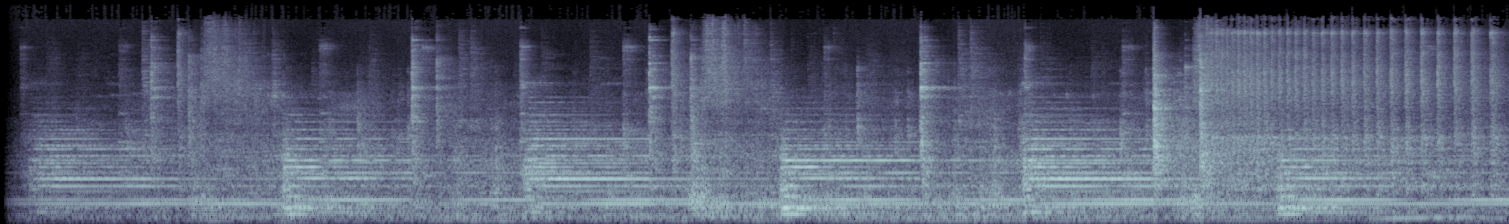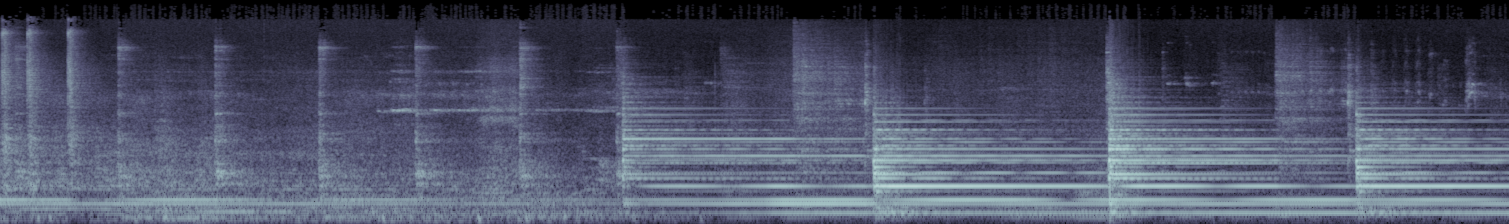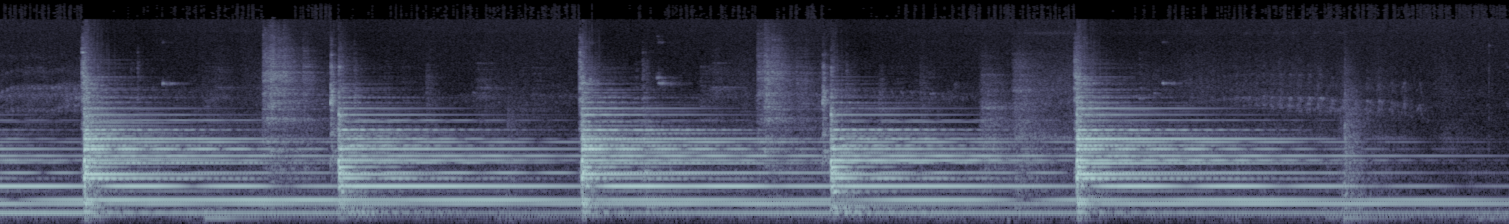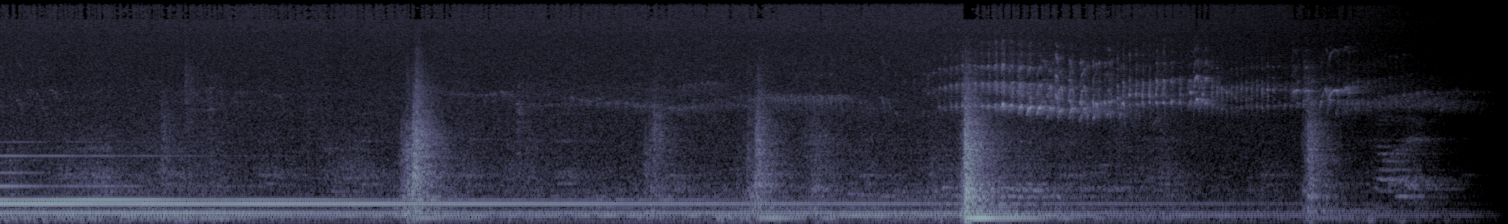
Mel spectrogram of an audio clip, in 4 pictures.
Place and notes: Dubrovnik, city tower bells - counting hours
recorded at the top of the tower, near the winding up mechanism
